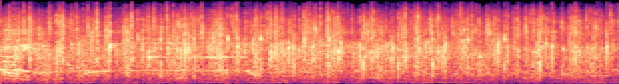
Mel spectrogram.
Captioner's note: crowd cheering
